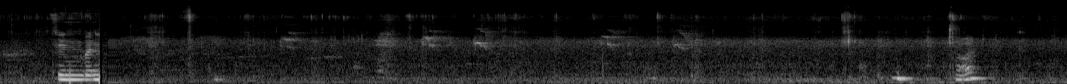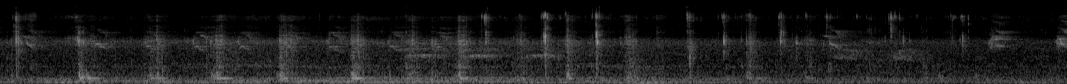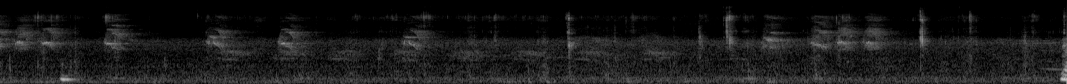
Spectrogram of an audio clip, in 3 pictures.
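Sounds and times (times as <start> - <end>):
wet chewing: 1.3 - 20.7, 24.7 - 31.9
lip smacking: 10.2 - 20.5.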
